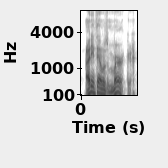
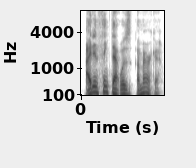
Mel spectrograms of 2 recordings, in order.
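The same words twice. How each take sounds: First: America is said in a Texan drawl. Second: America is said in a plain neutral accent. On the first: The speaker calls it right. "I know how to pronounce America" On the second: The speaker calls it wrong. "I didn't say that right"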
